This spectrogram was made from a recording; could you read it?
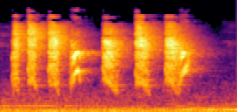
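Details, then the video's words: Long-tailed shrike (cendet) in lively, emotional song, responding to other shrikes. It gives a fast series of harsh, raspy squawking notes, about seven strident bursts in two seconds, over a faint low hum. "CENDET FULL TEMBAKAN PANJANG . . PENTET GACOR DOR FULL EMOSI CEPAT DI RESPON CENDET LAIN"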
